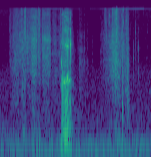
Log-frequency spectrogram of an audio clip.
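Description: Cartoon pig character snorting: one snort about a second in and a smaller one near the end.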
